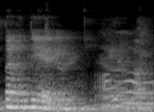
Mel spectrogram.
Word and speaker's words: Panettiere: Panetierre and that that my last name that my mom made me pronounce Panetierre. It's Panetierre.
